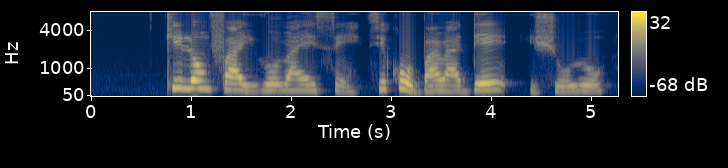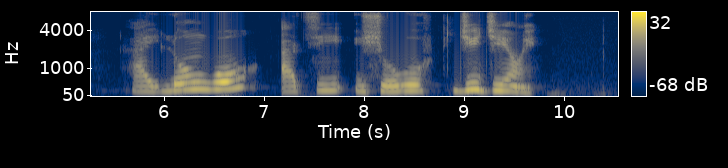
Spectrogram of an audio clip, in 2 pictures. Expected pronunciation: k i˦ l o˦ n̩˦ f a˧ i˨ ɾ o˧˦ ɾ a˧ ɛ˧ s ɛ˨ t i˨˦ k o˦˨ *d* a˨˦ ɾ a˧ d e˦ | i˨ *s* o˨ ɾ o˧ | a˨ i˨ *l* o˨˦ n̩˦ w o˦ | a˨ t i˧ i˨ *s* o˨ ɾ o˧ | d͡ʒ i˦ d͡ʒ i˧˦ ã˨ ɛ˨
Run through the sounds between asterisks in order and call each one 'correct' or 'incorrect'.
incorrect: b, incorrect: ʃ, correct, incorrect: ʃ

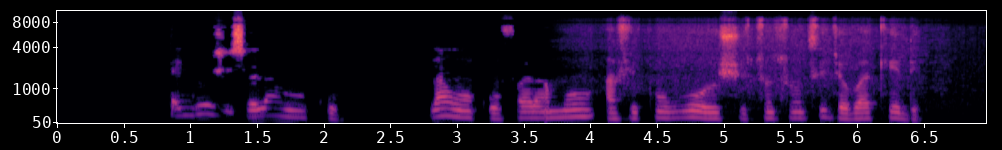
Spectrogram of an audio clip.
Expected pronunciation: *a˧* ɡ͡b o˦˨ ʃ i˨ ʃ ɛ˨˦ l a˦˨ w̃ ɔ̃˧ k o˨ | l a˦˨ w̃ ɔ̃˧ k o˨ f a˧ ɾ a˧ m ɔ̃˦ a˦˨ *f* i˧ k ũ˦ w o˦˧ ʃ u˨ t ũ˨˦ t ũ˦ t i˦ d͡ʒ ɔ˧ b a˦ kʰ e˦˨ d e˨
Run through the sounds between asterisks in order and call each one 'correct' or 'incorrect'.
incorrect: ɛ˧, correct

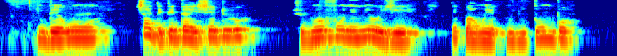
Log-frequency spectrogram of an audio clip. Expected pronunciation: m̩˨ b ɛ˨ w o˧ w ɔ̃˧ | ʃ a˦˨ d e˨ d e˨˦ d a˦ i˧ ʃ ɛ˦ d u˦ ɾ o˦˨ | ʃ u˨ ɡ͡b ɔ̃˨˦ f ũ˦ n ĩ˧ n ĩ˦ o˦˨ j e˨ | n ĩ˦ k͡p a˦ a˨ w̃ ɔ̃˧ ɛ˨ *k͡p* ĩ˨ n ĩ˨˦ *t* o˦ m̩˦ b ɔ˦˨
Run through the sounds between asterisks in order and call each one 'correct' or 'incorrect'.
correct, correct

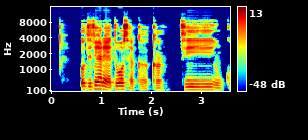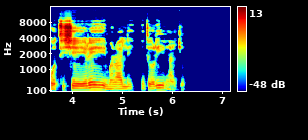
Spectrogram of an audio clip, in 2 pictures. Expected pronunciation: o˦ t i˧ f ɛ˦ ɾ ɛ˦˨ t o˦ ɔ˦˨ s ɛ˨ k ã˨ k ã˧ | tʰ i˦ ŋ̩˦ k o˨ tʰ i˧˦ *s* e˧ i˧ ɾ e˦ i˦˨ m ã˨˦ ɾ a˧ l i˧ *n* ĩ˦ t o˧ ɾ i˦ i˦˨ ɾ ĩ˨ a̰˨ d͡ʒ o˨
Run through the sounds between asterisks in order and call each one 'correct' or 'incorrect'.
incorrect: ʃ, correct

